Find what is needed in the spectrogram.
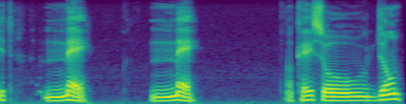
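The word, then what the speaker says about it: mai: And then you pronounce it me. Me. Okay. So don't pronounce e. Don't try to pronounce it. No, it's me. Me. So it's not my, it's me.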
